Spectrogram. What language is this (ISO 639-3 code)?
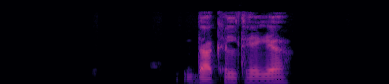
mki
